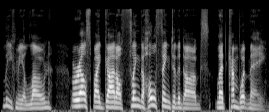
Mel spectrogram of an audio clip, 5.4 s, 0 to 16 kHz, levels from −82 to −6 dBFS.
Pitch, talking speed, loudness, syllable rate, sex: 160 Hz, 210 wpm, -19 LUFS, 5.0 syllables/s, male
